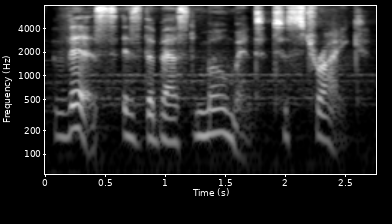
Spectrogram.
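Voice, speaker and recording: A woman's voice: low-pitched, animated, slow, a little mellow. A female vampire ruler, grave, formal, authoritative, resolute, video game drama, music behind. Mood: measured, persuasive.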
